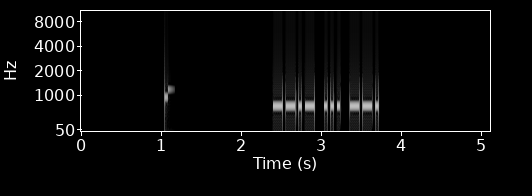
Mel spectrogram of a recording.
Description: Morse code, heard as a keyed tone, about 30 wpm, 700 Hz. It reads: QSG
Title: Q-Codes 30wpm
